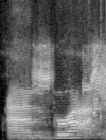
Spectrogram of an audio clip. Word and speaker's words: Burak: Burak, I want to come to you next, and keep me honest on pronunciation. Hi, it's perfect. It's like Obama. It's really similar to the pronunciation.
